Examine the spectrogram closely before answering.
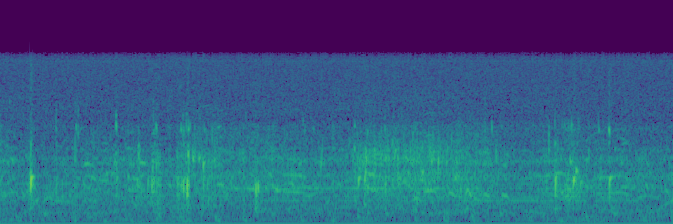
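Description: Kayak being paddled: a few sharp knocks, about one every second or two, from the paddle against the kayak's hull, over distant chatter of many voices.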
